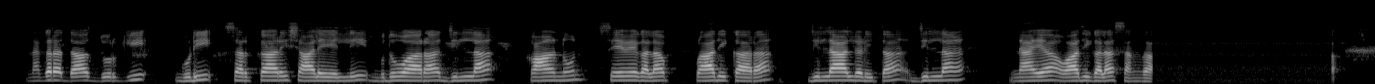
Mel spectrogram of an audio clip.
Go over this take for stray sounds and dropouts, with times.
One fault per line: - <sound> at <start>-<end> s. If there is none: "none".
none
